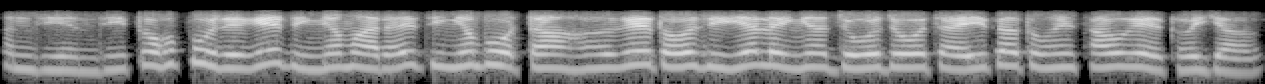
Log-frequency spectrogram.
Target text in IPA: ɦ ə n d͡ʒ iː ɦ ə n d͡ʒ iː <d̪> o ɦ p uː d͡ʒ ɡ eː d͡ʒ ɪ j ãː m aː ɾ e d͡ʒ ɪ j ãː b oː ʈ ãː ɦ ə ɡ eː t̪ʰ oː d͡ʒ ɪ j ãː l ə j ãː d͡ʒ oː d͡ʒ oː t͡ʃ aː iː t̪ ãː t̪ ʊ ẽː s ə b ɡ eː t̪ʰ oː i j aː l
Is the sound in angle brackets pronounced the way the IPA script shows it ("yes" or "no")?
no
